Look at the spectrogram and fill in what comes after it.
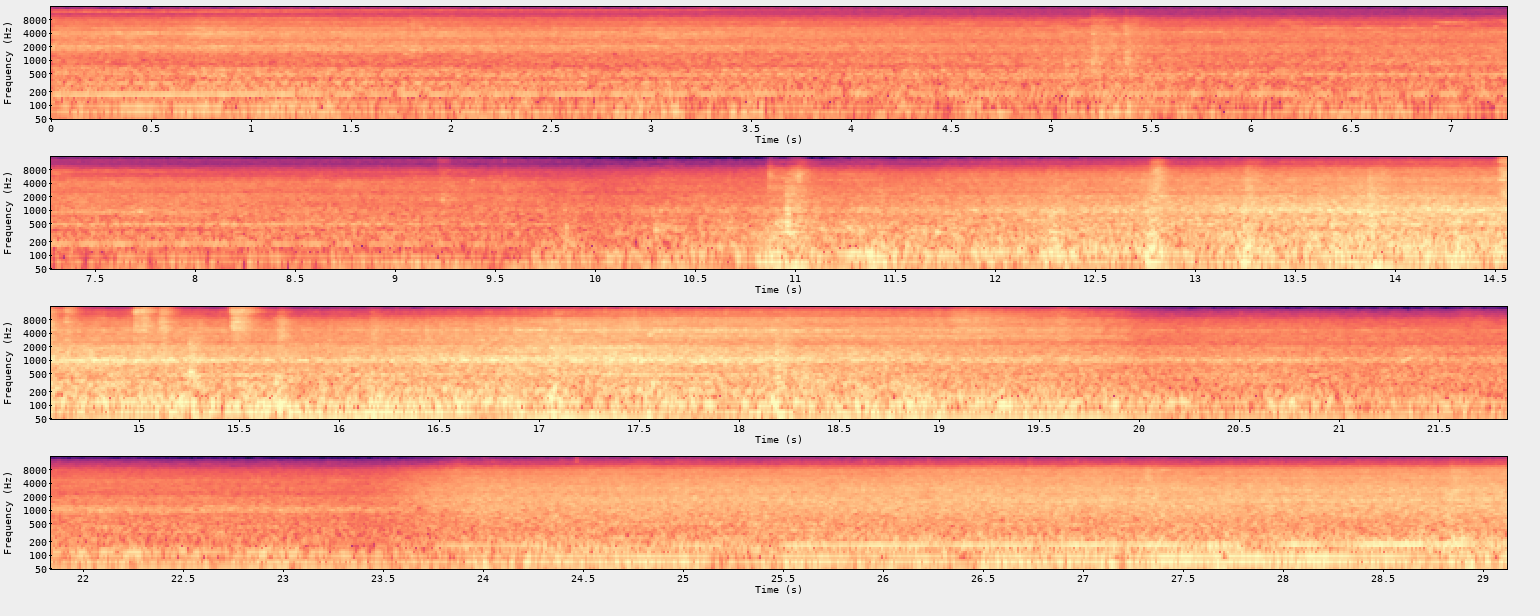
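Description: Diesel multiple-unit trains. First a steady diesel engine hum as a two-car unit approaches. About ten seconds in, a louder, noisier rush of a unit running past close by, with a few sharp clicks. Near the end, a steady diesel engine hum returns.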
